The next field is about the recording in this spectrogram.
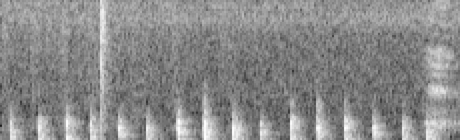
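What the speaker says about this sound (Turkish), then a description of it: "Kapı çalıyor." A steady run of about fifteen even knocks on a door, brisk and regular, moderately loud with no voices.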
